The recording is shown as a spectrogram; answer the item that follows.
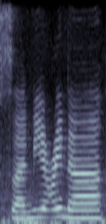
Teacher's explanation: सीन में सफ़ीर की आवाज़ आएगी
